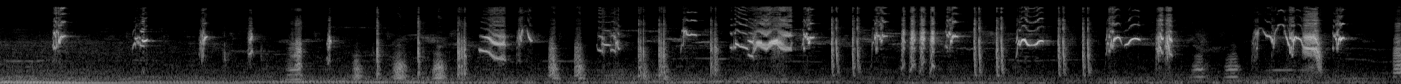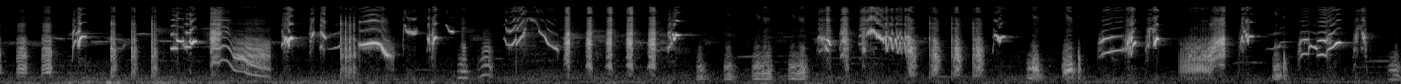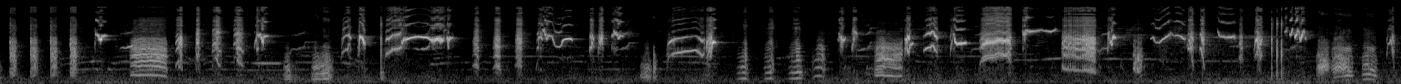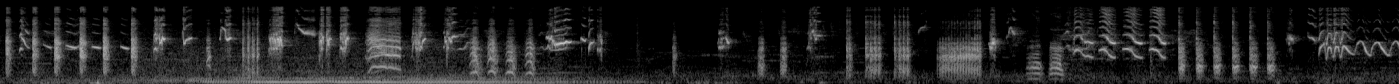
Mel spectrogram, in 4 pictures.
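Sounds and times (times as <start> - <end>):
myna chattering: 2.5 - 7.6.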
